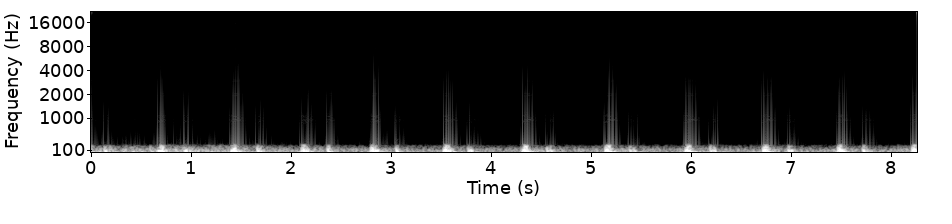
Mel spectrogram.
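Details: Stethoscope diaphragm at the tricuspid valve area after exertion: paired heart sounds at about 78 a minute with slightly uneven spacing between beats, heart sounds with arrhythmia.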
